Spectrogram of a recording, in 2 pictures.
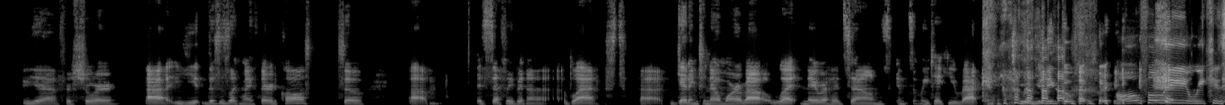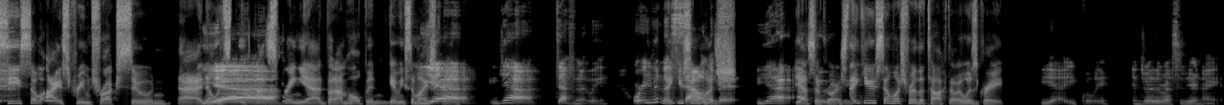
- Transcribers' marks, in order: tapping; laugh; other background noise; chuckle; laughing while speaking: "to a meaningful memory"; laugh; drawn out: "Yeah"
- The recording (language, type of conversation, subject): English, unstructured, What neighborhood sounds instantly bring you back to a meaningful memory?
- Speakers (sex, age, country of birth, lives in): female, 25-29, Vietnam, United States; female, 30-34, United States, United States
